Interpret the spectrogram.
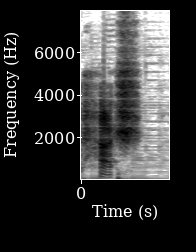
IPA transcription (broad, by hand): haɕ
